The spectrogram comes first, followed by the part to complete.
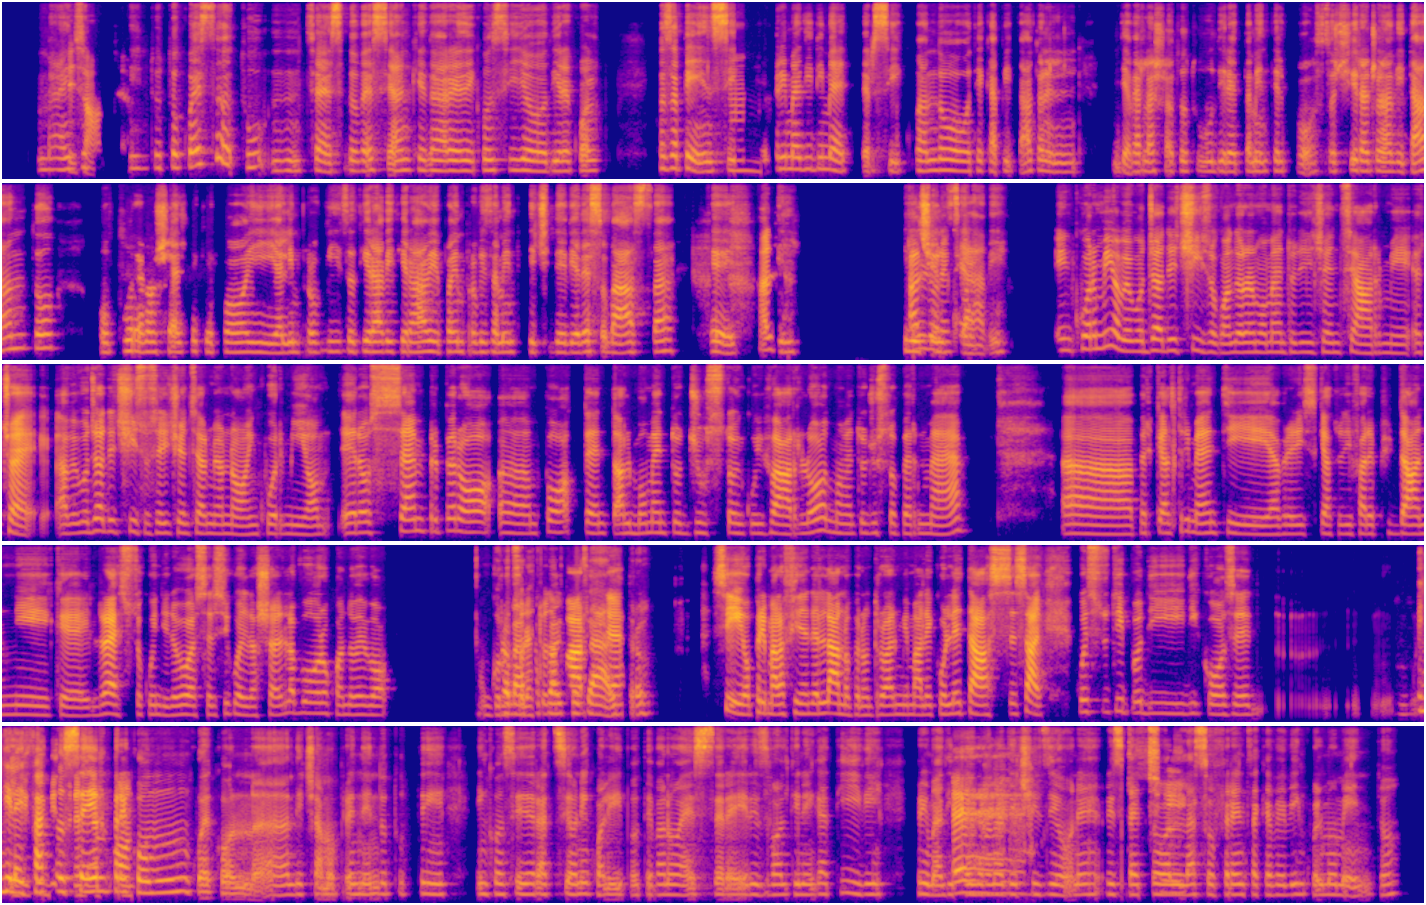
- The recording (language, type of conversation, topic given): Italian, podcast, Quali segnali indicano che è ora di cambiare lavoro?
- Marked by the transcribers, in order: "cioè" said as "ceh"; other background noise; "dovevo" said as "doveo"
